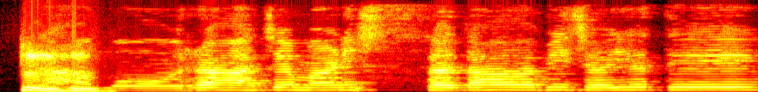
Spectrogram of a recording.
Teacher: વિસર્ગ પછી સકાર છે એટલે વિસર્ગનો અડધો સકાર બોલવાનો.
